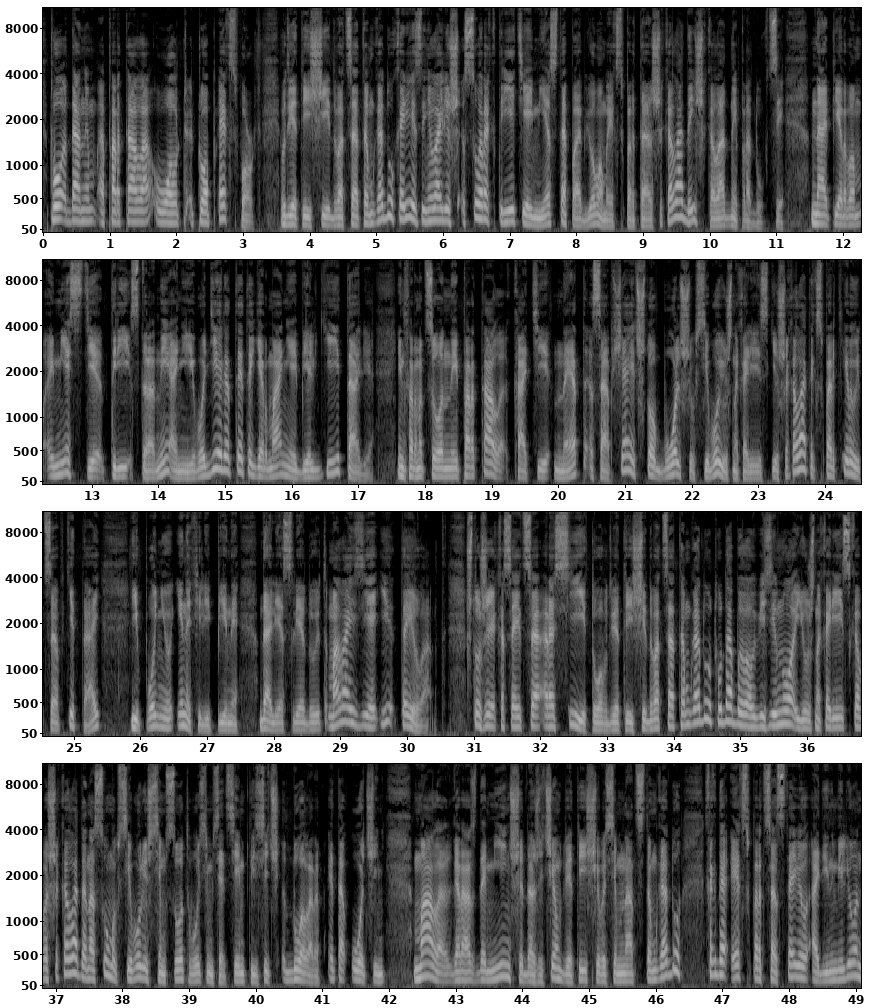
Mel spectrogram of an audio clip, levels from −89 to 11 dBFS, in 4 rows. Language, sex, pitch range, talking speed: Russian, male, 110-165 Hz, 110 wpm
